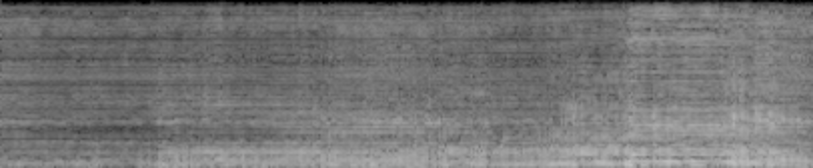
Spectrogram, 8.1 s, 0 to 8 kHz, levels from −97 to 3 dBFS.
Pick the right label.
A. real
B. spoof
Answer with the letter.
B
